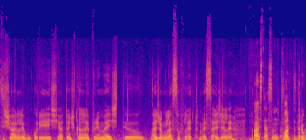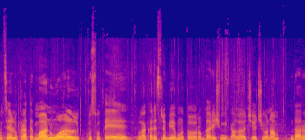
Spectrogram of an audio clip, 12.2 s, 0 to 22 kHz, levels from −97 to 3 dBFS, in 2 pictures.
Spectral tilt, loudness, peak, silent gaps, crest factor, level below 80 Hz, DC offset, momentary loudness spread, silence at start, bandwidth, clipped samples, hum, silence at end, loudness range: -5 dB/octave; -23 LUFS; -2 dBFS; none; 22 dB; -64 dBFS; under 0.1%; 13 LU; 0 s; 17.5 kHz; under 0.1%; none; 0 s; 7 LU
